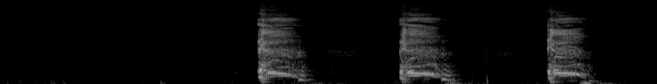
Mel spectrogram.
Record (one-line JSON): {"three_cough_length": "6.6 s", "three_cough_amplitude": 7034, "three_cough_signal_mean_std_ratio": 0.37, "survey_phase": "beta (2021-08-13 to 2022-03-07)", "age": "45-64", "gender": "Female", "wearing_mask": "No", "symptom_cough_any": true, "symptom_runny_or_blocked_nose": true, "symptom_sore_throat": true, "symptom_headache": true, "symptom_change_to_sense_of_smell_or_taste": true, "symptom_onset": "4 days", "smoker_status": "Never smoked", "respiratory_condition_asthma": false, "respiratory_condition_other": false, "recruitment_source": "Test and Trace", "submission_delay": "1 day", "covid_test_result": "Positive", "covid_test_method": "RT-qPCR", "covid_ct_value": 20.7, "covid_ct_gene": "ORF1ab gene", "covid_ct_mean": 21.3, "covid_viral_load": "100000 copies/ml", "covid_viral_load_category": "Low viral load (10K-1M copies/ml)"}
